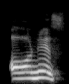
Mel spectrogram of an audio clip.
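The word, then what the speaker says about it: honest: বুঝানো হতো তা হচ্ছে তাইলে এইখানটাতে এবা হবে অনেস্ট উচ্চারণ কিন্তু ও এর মত হয় অনেস্ট এ দিয়ে শুরু বাট উচ্চারণ ও এর মত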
